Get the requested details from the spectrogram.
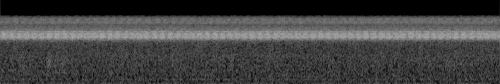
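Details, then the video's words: Rain-soaked crickets in Montalban, Rizal, Philippines, early evening of June 24, 2011, keep up a continuous shrill pulsing trill, many insects overlapping into one even high-pitched hum. "sound recording of crickets in the rain"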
